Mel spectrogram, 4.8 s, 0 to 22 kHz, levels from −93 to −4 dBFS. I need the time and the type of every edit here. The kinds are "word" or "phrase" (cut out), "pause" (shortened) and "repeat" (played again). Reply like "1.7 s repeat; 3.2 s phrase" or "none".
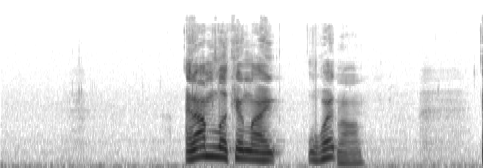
2.8 s pause; 3.4 s phrase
